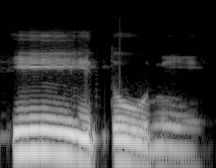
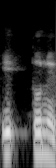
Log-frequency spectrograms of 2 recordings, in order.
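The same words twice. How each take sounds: First: A long vowel runs straight into the t. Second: A glottal stop is said before the t. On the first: The speaker calls it right. "ibdal juga" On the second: The speaker calls it wrong. "tidak dibaca"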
